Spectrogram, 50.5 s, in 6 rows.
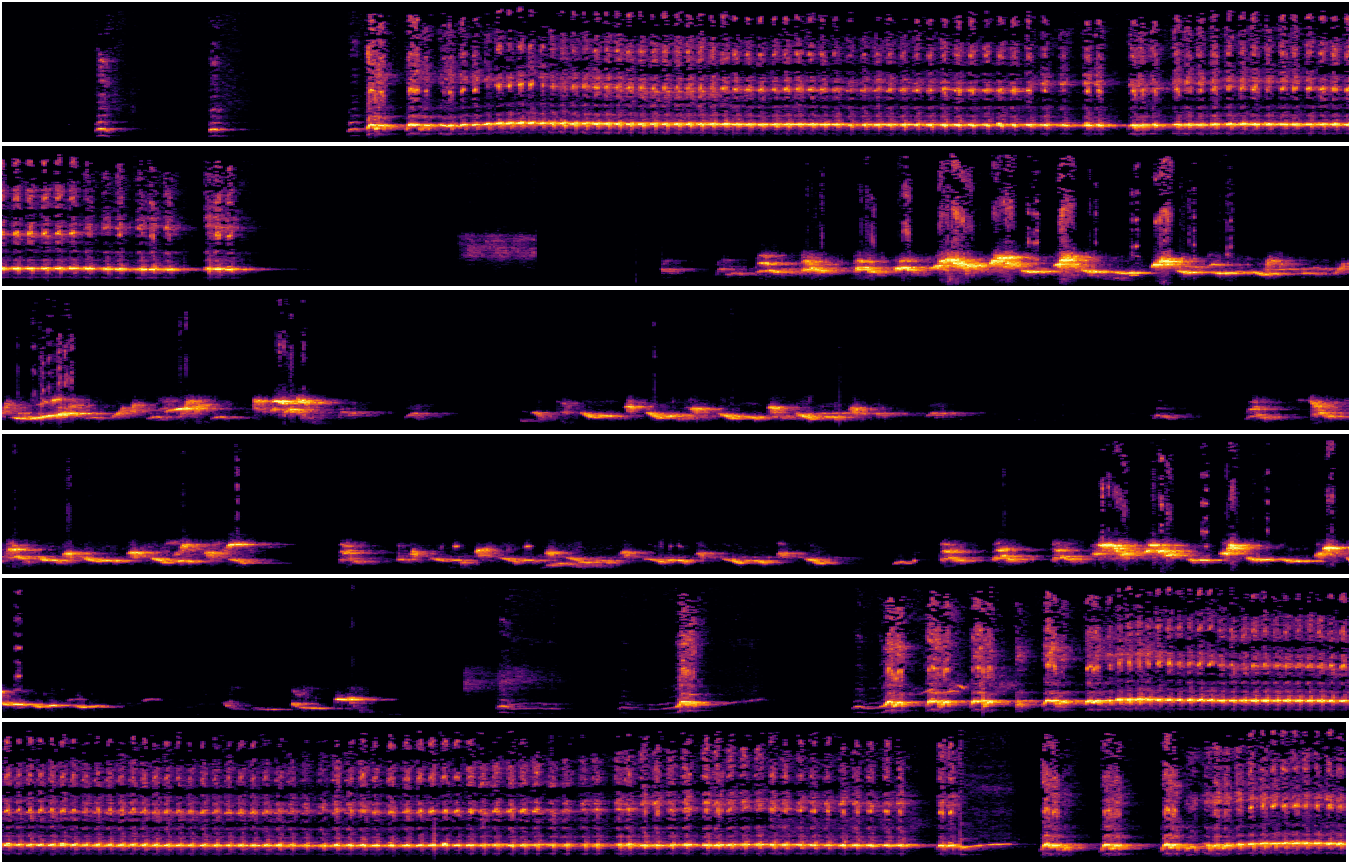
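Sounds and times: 
bird warbling song: 0.6s - 10.3s, 11.2s - 11.8s, 12.5s - 50.4s.

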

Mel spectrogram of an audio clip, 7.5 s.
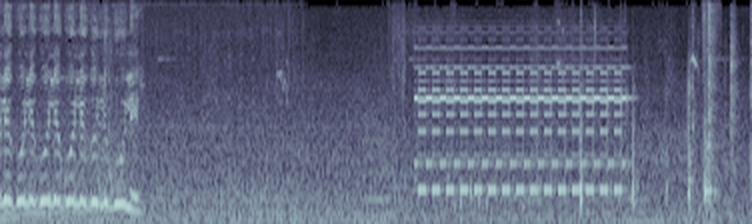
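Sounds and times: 
speech: 0.0s - 1.6s
telephone ringing: 4.1s - 6.4s.

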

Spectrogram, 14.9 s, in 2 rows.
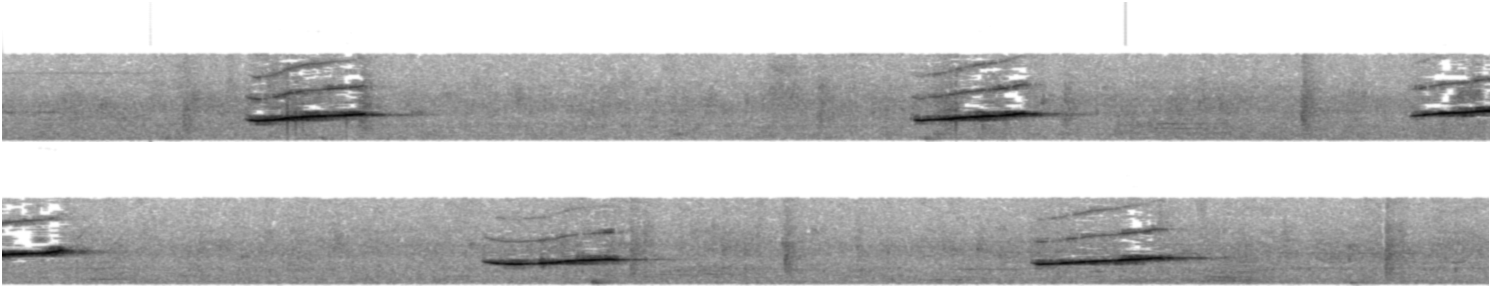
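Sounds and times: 
Oriental magpie-robin singing clear slightly rising whistles: 1.2s - 2.1s, 4.6s - 5.3s, 7.0s - 8.0s, 9.9s - 10.8s, 12.6s - 13.5s.

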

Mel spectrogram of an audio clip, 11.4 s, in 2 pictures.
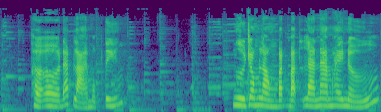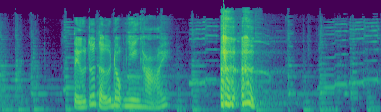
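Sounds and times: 
speech: 0.5s - 2.0s, 3.5s - 5.8s, 6.8s - 8.3s, 9.0s - 9.7s
person coughing after choking on food: 9.0s - 10.1s.

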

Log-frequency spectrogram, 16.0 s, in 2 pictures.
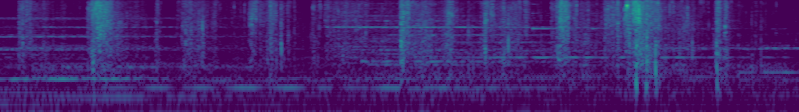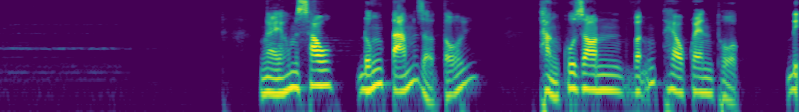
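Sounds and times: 
footsteps rustling on dry leaves: 0.0s - 8.0s
speech: 10.7s - 12.9s, 13.5s - 15.9s.

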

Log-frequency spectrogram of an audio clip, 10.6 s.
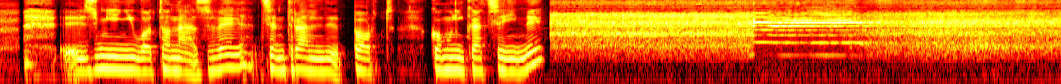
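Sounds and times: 
speech: 0.6s - 6.0s
passing train: 5.5s - 10.6s.

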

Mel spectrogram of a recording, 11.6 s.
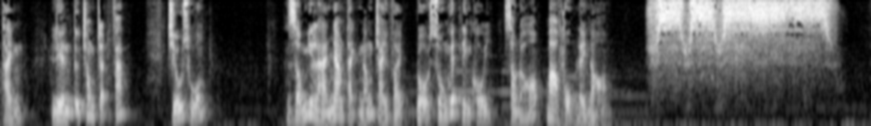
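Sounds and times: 
speech: 0.0s - 2.9s, 3.8s - 9.8s
sizzling hiss: 8.6s - 11.2s.

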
